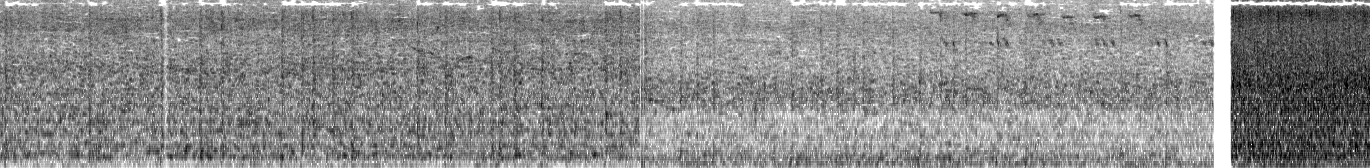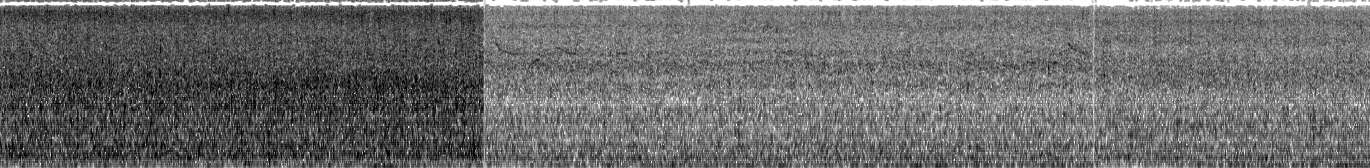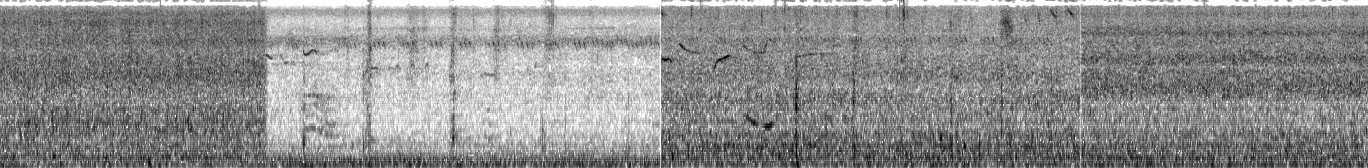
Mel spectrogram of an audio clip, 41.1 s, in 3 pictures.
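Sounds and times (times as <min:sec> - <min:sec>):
outdoor hiss: 0:00.0 - 0:30.1, 0:32.8 - 0:41.0
stream water rushing: 0:12.3 - 0:30.1, 0:34.0 - 0:41.0.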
